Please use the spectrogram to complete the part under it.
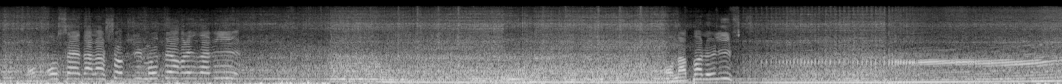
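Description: A small kart engine buzzes loudly close by, revving up and down.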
